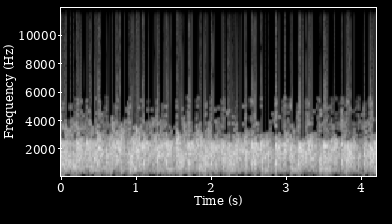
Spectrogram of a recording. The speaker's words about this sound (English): So that is where I'll stop, and now you can clap for real.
